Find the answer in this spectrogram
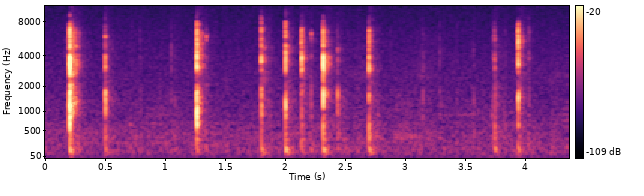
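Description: Computer keyboard keystrokes: about ten short clicks at uneven intervals as text is typed.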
